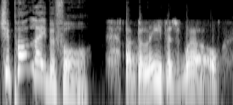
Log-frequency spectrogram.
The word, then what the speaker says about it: chipotle: How would you pronounce that? I say chipotle. Right, I would say chipotle.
